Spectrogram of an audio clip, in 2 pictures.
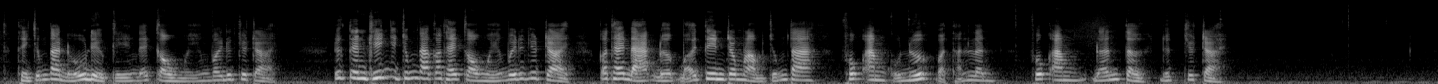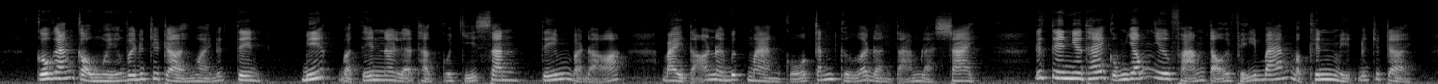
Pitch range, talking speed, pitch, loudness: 155-235 Hz, 215 wpm, 195 Hz, -23 LUFS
